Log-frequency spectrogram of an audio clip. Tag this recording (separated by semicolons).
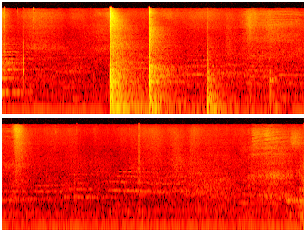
home; household; indoor; room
